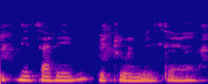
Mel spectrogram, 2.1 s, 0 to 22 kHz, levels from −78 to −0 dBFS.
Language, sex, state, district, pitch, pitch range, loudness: Hindi, female, Uttar Pradesh, Gorakhpur, 185 Hz, 175-195 Hz, -27 LUFS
